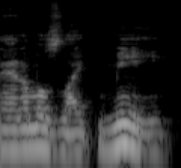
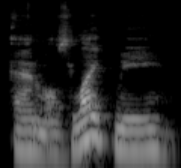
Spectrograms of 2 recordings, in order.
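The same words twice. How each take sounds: First: The stress falls on the word me. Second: The stress falls on the word like.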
